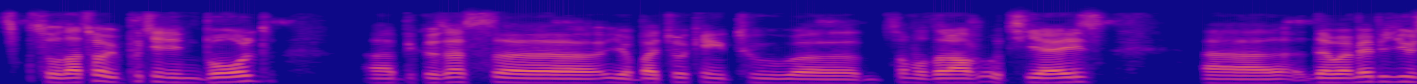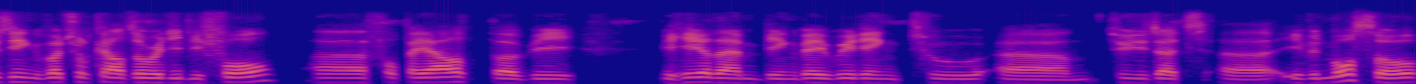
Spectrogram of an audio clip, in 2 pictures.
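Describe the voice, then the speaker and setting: Speaking in a French accent, a man keeps a moderate pace. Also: medium pitch for a man, fairly even intonation. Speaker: payments consultant. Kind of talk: webinar presentation. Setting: online webinar. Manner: hesitant, many fillers.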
